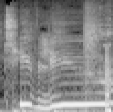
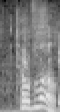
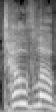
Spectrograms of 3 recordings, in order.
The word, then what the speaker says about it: Tove Lo: How do you say it? Do you know? – Tove Lo. – It's Tove Lo, but then she said it was like Tuvalu or something.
